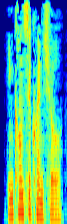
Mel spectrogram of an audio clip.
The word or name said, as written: inconsequential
